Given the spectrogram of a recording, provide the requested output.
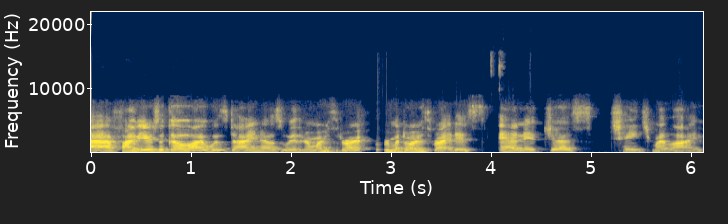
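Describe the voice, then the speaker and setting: At a moderate pace, a woman with a Guatemalan accent speaks at medium pitch with ordinary pitch variation. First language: Spanish. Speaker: panelist living with chronic illness. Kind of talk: testimony.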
